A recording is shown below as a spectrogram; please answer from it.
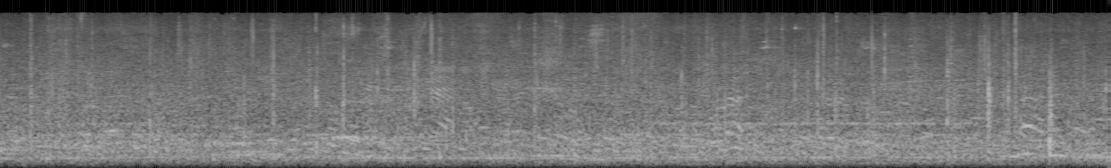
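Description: Large crowd outdoors: a steady babble of many overlapping voices talking at once, none of them clear.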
